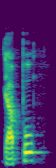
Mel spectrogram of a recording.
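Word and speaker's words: drapeau: डे से डापो, डापो, डापो का मतलब होता है फ्लैग। जब भी EAU आता है तो उसको हम ओ प्रोनाउंस करते हैं, EAU मतलब ओ, डापो, फ्लैग।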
